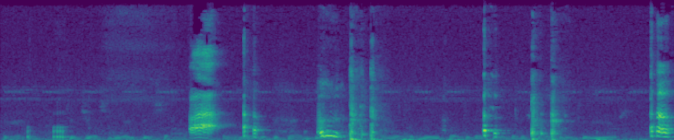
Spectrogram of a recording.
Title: Baby cough w daddy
